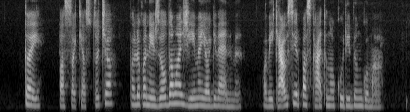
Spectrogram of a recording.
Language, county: Lithuanian, Tauragė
